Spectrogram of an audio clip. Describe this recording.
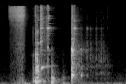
Glass bottle open
Opening a glass beer bottle. More fizz sound, and less of the bottle cap falling.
